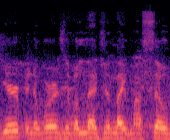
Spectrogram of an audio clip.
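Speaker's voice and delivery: ordinary talk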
